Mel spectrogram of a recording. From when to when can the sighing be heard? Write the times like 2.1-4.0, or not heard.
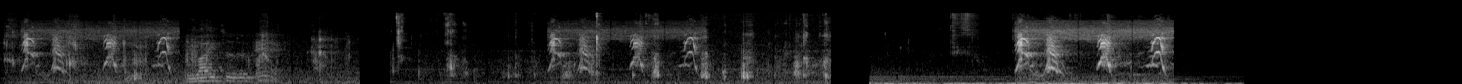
1.9-2.9.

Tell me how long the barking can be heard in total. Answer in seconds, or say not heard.
5 s.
